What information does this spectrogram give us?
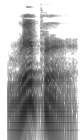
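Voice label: "ripper", British English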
